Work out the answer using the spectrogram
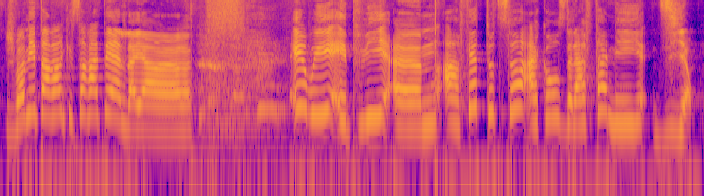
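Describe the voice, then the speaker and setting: A young woman with a Québécois French accent opens a live cabaret show with a stand-up monologue. Her voice sits high, and her delivery is playful and self-mocking as she addresses the audience from the stage. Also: animated, moderate pace, fairly bright tone. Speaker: host.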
